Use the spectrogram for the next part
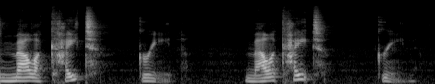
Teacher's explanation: It's got a CH in the middle, which you'd think would be like the ch sound, but in chemistry, in this word anyway, it's not. It's a k sound. So this is malachite green.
